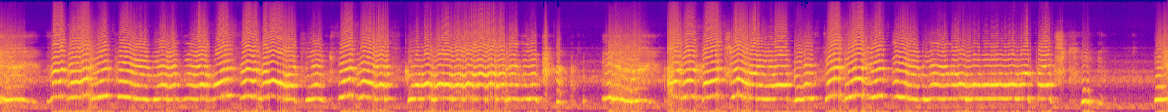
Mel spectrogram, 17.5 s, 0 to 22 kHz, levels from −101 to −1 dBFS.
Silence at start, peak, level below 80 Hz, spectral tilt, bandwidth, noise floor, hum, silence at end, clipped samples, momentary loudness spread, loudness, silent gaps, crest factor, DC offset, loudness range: 0 s; -2 dBFS; -34 dBFS; -2 dB/octave; 20 kHz; -28 dBFS; none; 0 s; under 0.1%; 6 LU; -7 LUFS; none; 6 dB; 0.7%; 2 LU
